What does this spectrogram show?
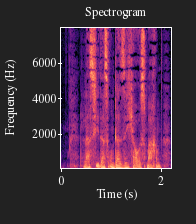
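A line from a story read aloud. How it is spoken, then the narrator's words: Whispering in ear. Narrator (German): flüsterte Ron in Harrys Ohr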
